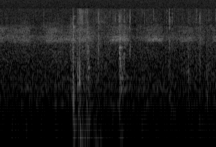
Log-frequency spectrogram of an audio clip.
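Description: An axe strikes a tree trunk with heavy thuds.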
